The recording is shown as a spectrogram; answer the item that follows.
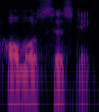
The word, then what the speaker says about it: homocysteine: Homocysteine, just phonetically sound it out, homocysteine.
